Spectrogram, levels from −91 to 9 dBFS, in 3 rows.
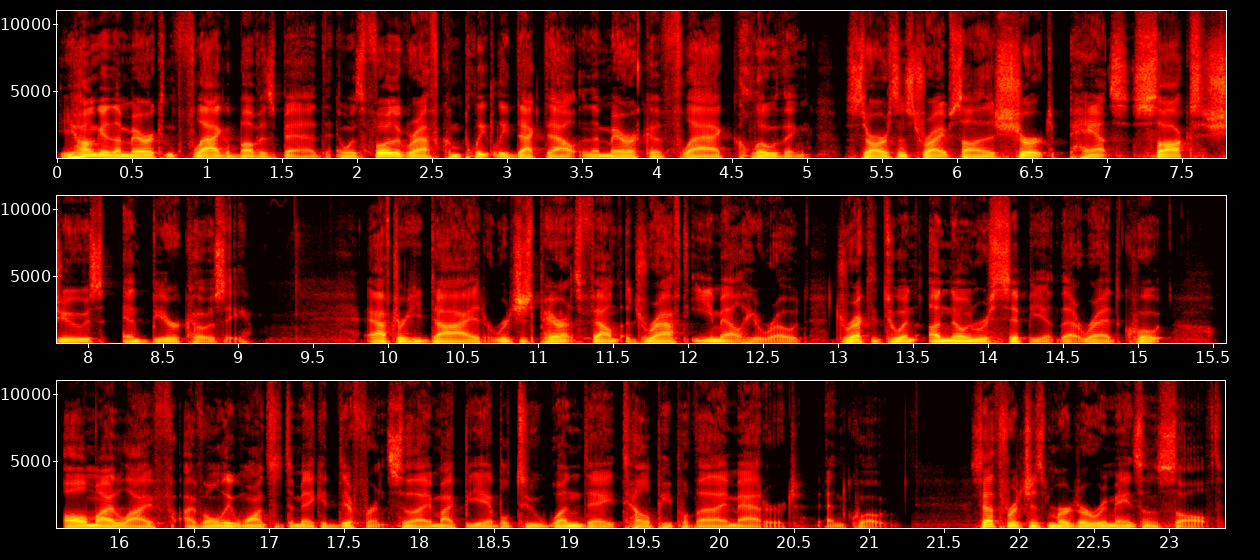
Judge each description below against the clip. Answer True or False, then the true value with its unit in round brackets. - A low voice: True (95 Hz)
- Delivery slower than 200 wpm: False (205 wpm)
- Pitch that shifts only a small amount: False (3.1 semitones)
